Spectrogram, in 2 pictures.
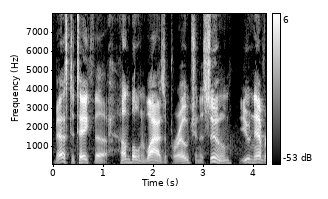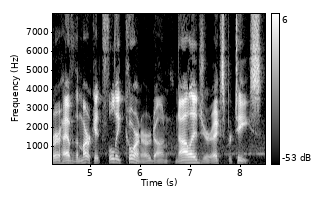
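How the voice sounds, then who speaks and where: A man playing a gentle, whimsical naturalist in a fiction podcast, narrating with folksy, reflective wonder and deliberate phrasing. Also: mid-range voice, expressive. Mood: warm, grateful. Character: gentle, whimsical male naturalist marvelling at strange creatures. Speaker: host and narrator. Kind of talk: scripted fiction podcast narration, storytelling monologue.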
